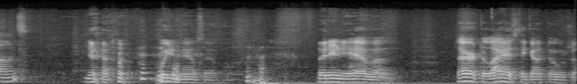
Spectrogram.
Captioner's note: laughs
